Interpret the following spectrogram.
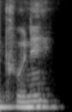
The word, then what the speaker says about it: Pune: Nita and Saget from Pune, India. Am I pronouncing correctly? Pune.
